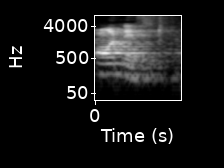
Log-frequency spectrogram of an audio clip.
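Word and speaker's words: honest: नेक्स्ट जो ऑनेस्ट है, यहाँ पे भी एच जो होता है वो साइलेंट होके हम लोगों को क्या बनाता है, ऑनेस्ट, ओ। ओके, तो ओ इज अ वोवेल, इसीलिए हम लोग एन का इस्तेमाल करते हैं।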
